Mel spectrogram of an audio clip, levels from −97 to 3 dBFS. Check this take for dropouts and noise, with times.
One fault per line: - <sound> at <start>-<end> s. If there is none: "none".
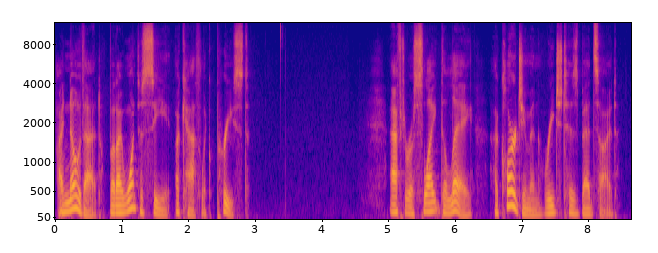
none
